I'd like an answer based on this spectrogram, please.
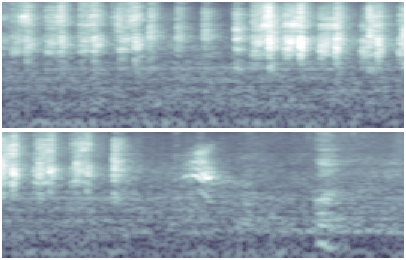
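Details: A timid Scottish Fold cat, frightened by a flock of magpies, chatters in quick, sharp clicking bursts, about five a second for three seconds, then gives a brief high, thin mew.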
